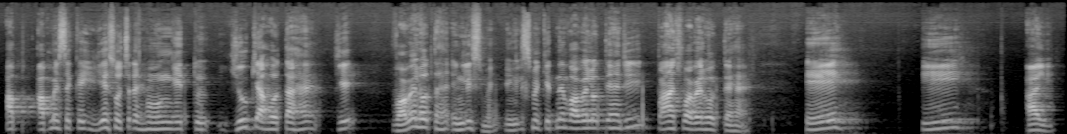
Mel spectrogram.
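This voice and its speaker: A man from India with a Chhattisgarh accent, teaching a grammar class. He asks questions and answers them himself. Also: on the high side. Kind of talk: classroom lecture. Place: coaching class.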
